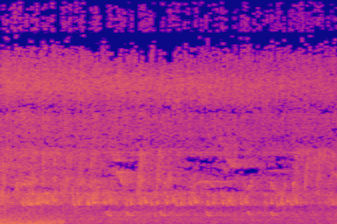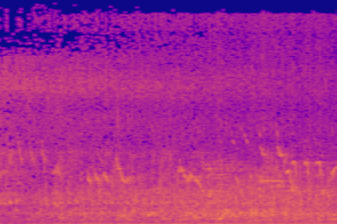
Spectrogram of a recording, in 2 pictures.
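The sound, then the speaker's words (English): The Clark Fork River flows steadily with a constant rushing hiss, while birds chirp and twitter lightly in the background. No voices are heard. “We took our Cub Scouts cleaning up the Clark Fork River.”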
